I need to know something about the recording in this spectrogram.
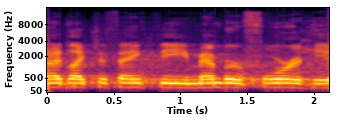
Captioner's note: speaking french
